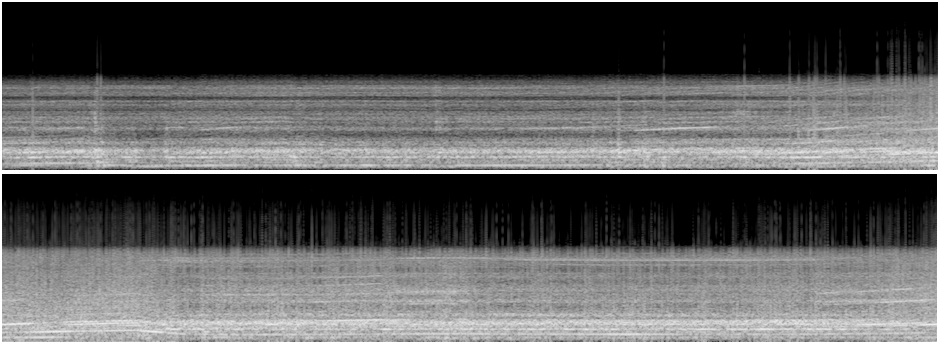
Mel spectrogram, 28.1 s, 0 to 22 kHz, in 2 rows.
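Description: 1300cc Locost race car's engine heard from on board, running steadily at low revs, then from about twelve seconds in accelerating hard and louder, the pitch climbing through each gear and dropping sharply at the upshifts.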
